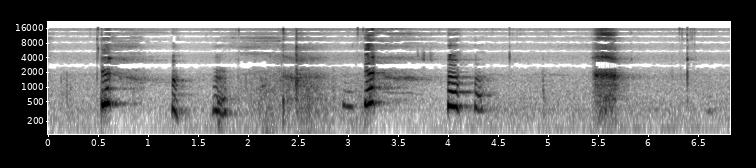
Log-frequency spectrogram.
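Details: Remy the French Bulldog begs for pizza he can't reach, letting out a series of short, nasal, high-pitched whines roughly every second, mixed with snuffling breaths in a quiet room.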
